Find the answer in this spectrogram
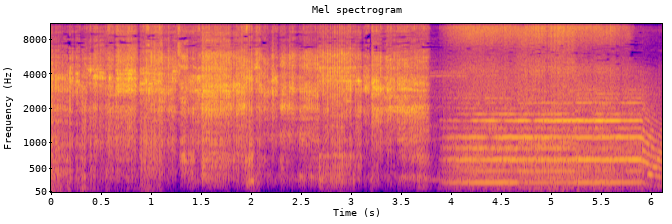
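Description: Wood lathe turning: a gouge cutting a spinning wood-and-resin blank, a rough steady scraping hiss. A little under four seconds in it changes abruptly to a steady pitched whine of a lathe spinning.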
